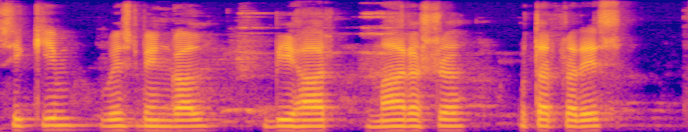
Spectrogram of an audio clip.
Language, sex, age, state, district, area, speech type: Nepali, male, 18-30, West Bengal, Kalimpong, rural, spontaneous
